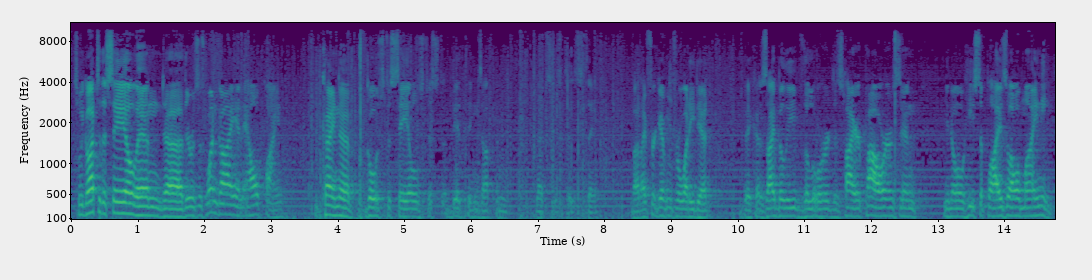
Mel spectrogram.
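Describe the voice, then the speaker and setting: A man sharing a personal testimony at a church service, speaking earnestly and haltingly with many restarts. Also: mid-range voice, fairly even intonation, slight background noise, low-quality recording. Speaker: church member giving a testimony. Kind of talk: rambling spoken testimony.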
